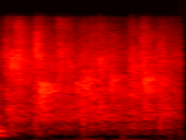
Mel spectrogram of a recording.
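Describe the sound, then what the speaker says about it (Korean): Church congregation applauding after a closing prayer, a short, fairly soft burst of mixed clapping that carries evenly through the room. "우리 주님께 영광과 감사의 박수"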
